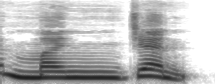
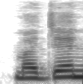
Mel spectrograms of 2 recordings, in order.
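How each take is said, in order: First: "मंजन" with a nasal n before j; teacher gives students the right form "मंजन" with nasal; correct nasal. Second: "मजन" said without the nasal, as ma-jan; teacher showing the wrong form "मजन" with no nasal; wrong word shown. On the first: सही उच्चारण "मंजन" अनुस्वार के साथ. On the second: गलत उच्चारण "मजन" बिना अनुस्वार. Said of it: "मजन नहीं होता है". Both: Shown as a demonstration.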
